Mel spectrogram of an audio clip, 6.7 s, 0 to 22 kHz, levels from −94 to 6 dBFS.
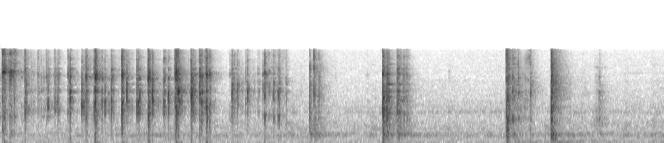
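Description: An everyday sound recording with aliasing throughout. Energy above 5.5 kHz folds back as gritty, unrelated tones, fairly strong against the sound. That points to downsampling from 44.1 kHz to about 11 kHz without filtering.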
